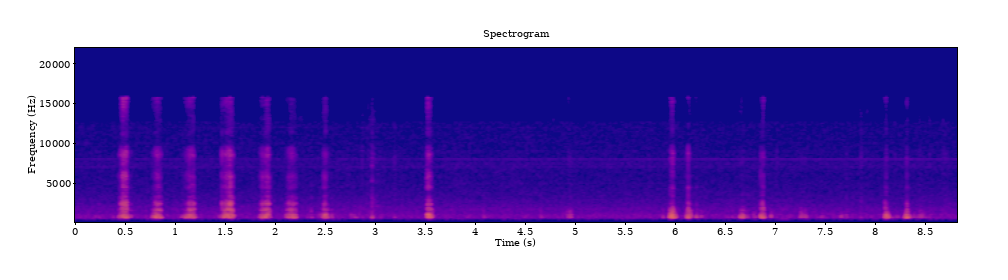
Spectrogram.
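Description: A metal nib in a wooden dip-pen holder scratches short strokes onto the cream paper page of an open sketchbook lying flat on a dark desk. About thirteen quick, dry scratches are heard: a fast run in the first few seconds, then scattered strokes with soft faint scrapes between them. Each is a thin, crisp rasp with a bright edge and no low end.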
